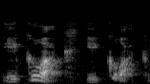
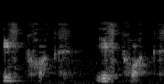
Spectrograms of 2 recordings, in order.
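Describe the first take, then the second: First: "Ikuak" read as spelled, the way people wrongly say it; common misreading. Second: "Ikuak" said softly, almost voiceless, as it is really pronounced; correct pronunciation. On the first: Retold or imitated. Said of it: "they'll say". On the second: Shown as a demonstration. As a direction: show the true "Ikuak" gently. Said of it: "It's actually".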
